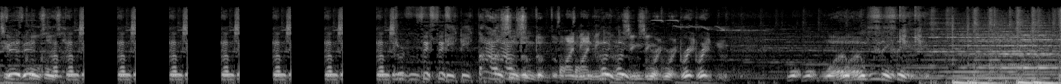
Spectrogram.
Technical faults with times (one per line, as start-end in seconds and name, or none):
0.00-10.61 doubled audio track
0.84-3.94 stutter with silent gaps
